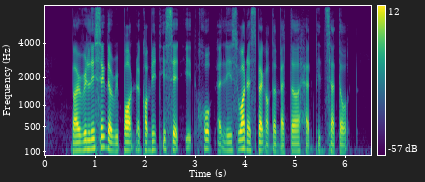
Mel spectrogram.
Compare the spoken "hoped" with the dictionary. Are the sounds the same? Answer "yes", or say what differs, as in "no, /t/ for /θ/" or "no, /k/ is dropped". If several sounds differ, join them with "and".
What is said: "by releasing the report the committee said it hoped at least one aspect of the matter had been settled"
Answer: no, /t/ is dropped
